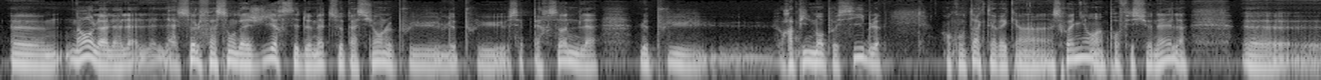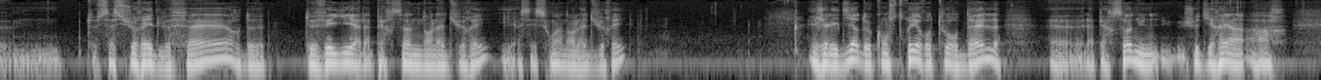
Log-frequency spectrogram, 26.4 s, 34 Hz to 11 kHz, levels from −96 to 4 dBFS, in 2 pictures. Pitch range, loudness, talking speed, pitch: 105-130 Hz, -26 LUFS, 160 wpm, 115 Hz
